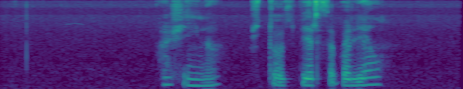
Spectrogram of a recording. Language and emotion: Russian, sad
